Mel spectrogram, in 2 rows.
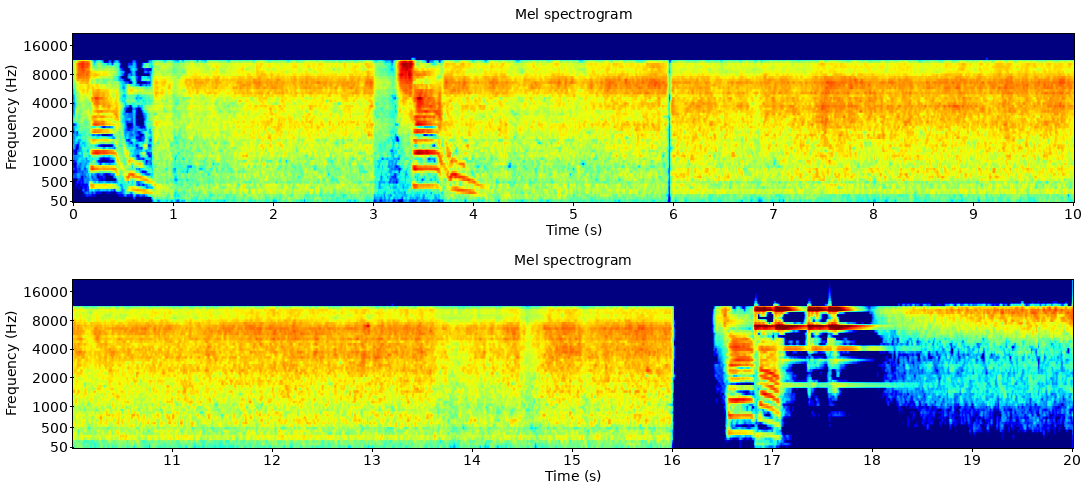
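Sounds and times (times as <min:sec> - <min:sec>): bulldozer diesel engines droning: 0:00.8 - 0:16.0.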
